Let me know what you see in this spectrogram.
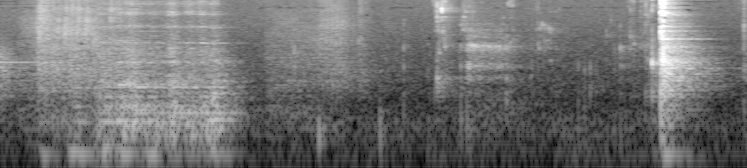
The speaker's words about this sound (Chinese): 呃，我喝点水啊。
